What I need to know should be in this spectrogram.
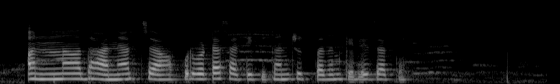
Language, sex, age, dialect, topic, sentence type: Marathi, female, 18-24, Varhadi, agriculture, statement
